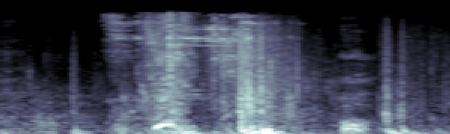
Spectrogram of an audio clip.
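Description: A heavy body lands with a loud thump.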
